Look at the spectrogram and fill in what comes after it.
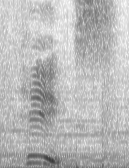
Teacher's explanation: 손으로 여러분 목을 이렇게 만져보시면 pigs, 바이브레이션이 있단 말이에요.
